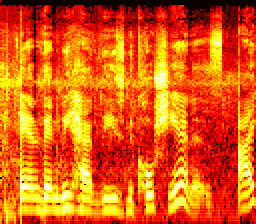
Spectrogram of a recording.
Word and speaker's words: Nicotiana: not looking happy and then we have these nicotianas i call them nicotina the first time and nobody corrected me guys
